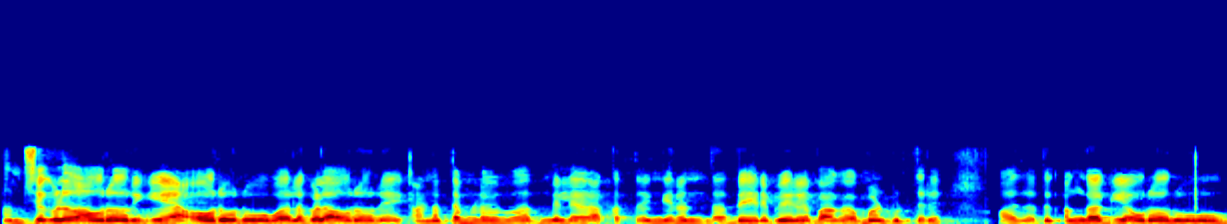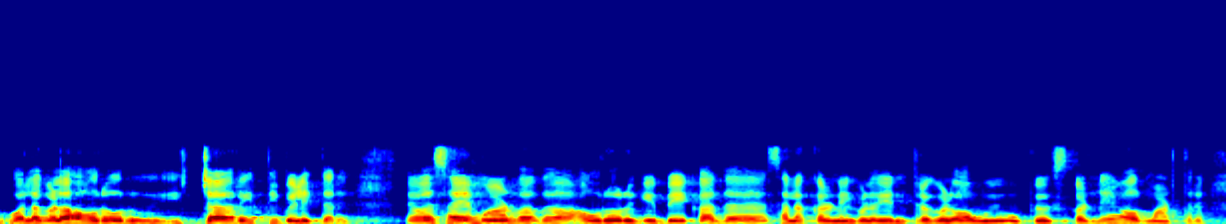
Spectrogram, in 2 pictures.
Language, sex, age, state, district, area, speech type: Kannada, female, 60+, Karnataka, Chitradurga, rural, spontaneous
